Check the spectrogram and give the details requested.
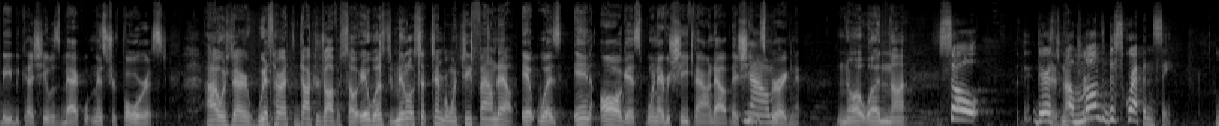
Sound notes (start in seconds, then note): none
